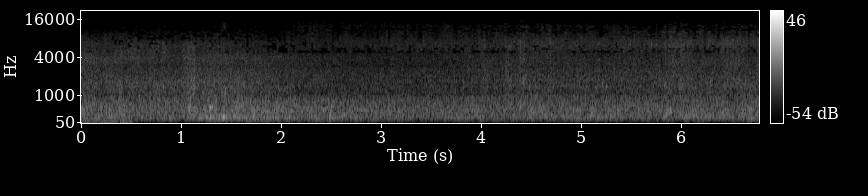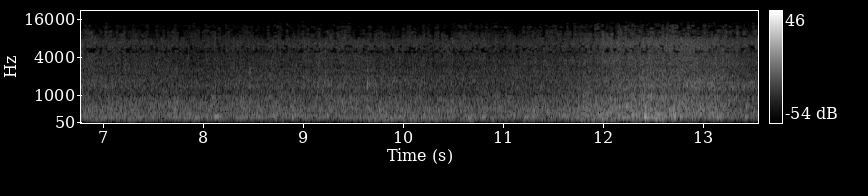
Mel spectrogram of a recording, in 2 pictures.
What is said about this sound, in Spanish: ¿Han ido al mar? Escuchemos los sonidos de la playa.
